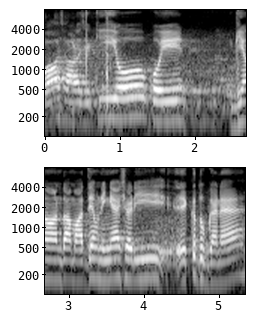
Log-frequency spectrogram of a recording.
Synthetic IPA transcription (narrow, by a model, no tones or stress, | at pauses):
baːsaːɽaːt͡ʃekiːoːkoːiː | ɡɪjaːnd̪aːmaːd̪jəmnĩːɛːʃəɽiːɪkd̪ʊɡənɛː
